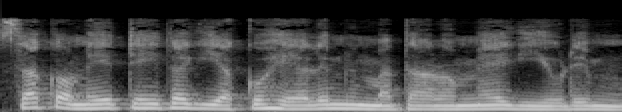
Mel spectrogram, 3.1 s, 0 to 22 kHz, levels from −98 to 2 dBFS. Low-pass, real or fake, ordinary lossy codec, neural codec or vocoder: 10.8 kHz; fake; none; codec, 24 kHz, 0.9 kbps, WavTokenizer, medium speech release version 1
